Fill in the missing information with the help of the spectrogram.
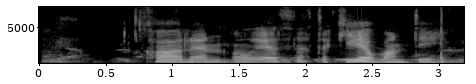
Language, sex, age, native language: Icelandic, male, 10, Icelandic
